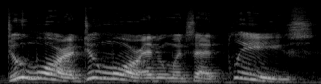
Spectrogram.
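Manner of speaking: lively picture-book read-aloud; reading to children. A narrator's reading. Librarian reading a picture book to children, animated. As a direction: read it like bedtime story time.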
